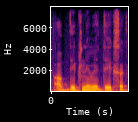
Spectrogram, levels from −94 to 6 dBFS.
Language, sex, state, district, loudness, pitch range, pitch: Hindi, male, Jharkhand, Ranchi, -14 LUFS, 110-120 Hz, 110 Hz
